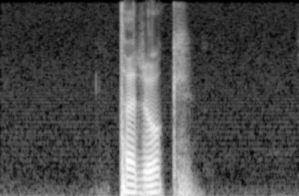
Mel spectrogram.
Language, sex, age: Norwegian, male, 33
